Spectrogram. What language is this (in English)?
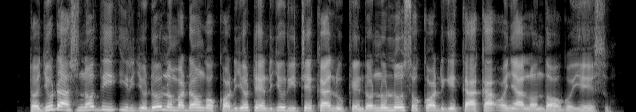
Luo (Kenya and Tanzania)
